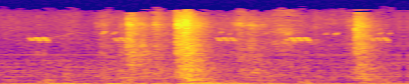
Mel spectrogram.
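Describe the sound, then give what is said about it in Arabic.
A door being opened to let a guest in, heard as a few soft scraping and creaking bursts, faint and brief against a quiet background. “افتح الباب ودعه يدخل، الضيف حبيب الله”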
